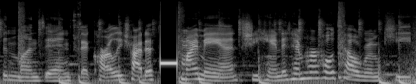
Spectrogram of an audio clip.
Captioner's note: beep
